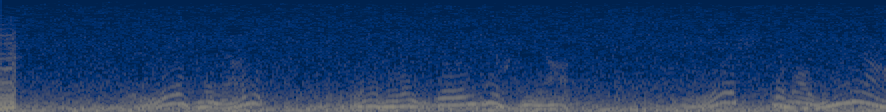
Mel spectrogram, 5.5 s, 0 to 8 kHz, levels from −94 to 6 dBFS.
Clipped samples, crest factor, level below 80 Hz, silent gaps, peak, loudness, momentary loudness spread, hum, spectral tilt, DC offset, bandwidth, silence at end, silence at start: under 0.1%; 16 dB; -52 dBFS; none; -28 dBFS; -48 LUFS; 7 LU; none; -8.5 dB/octave; under 0.1%; 8 kHz; 0 s; 0 s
